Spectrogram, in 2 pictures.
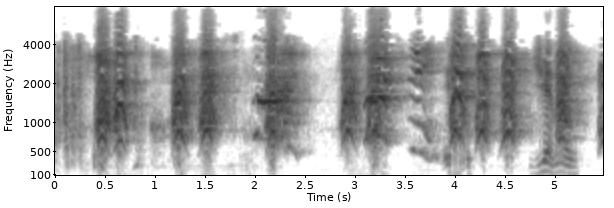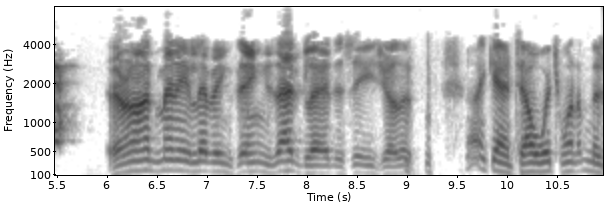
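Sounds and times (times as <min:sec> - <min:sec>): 
dog barking excitedly: 0:00.3 - 0:05.8
speech: 0:04.9 - 0:05.4, 0:06.0 - 0:10.9.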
